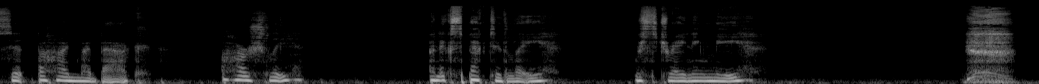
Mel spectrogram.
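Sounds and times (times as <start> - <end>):
speech: 0.1 - 1.6, 2.2 - 3.1, 4.3 - 5.6, 6.4 - 7.6, 9.6 - 9.9
sharp breathy gasp of surprise: 9.7 - 10.2.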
